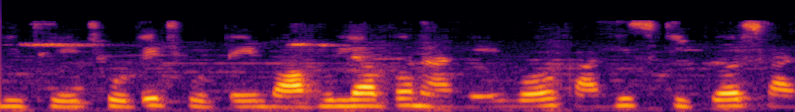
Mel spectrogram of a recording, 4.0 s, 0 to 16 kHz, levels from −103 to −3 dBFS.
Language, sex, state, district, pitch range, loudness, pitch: Marathi, female, Maharashtra, Solapur, 190-215 Hz, -24 LUFS, 200 Hz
